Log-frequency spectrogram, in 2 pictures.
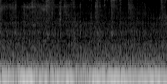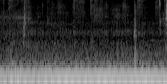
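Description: A Mercedes Vito van driving along a rough road, heard from inside as a steady, loud low rumble of engine and tires with a few faint knocks.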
